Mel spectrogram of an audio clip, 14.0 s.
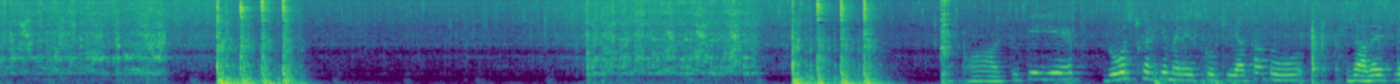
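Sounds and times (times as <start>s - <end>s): metal spoon stirring and scraping: 0.0s - 1.8s, 5.8s - 8.4s
paste sizzling in oil: 0.0s - 14.0s
spoon knocking against pot: 2.2s - 3.1s, 7.9s - 9.6s.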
